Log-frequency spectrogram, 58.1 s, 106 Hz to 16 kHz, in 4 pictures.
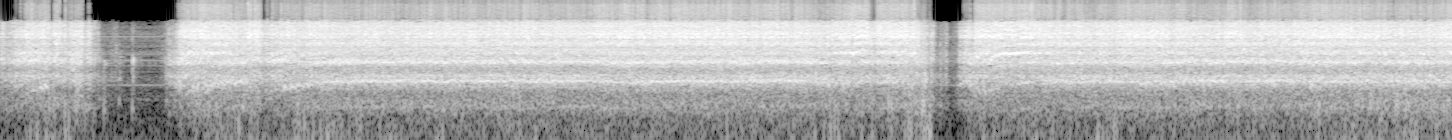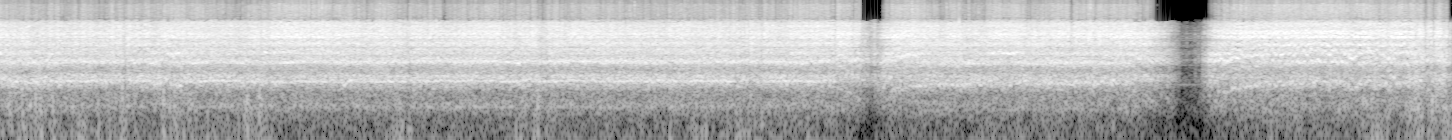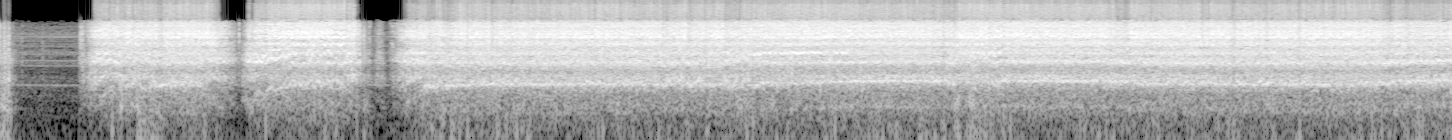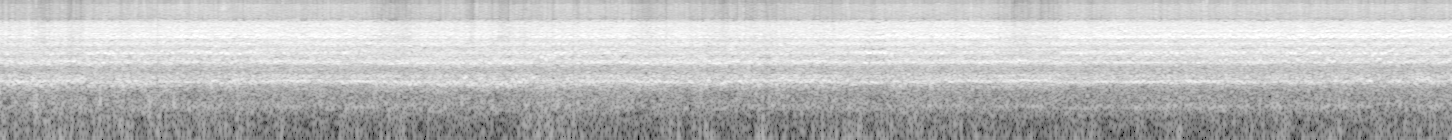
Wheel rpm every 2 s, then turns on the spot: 90, 200, 230, 220, 150, 210, 230, 230, 230, 230, 230, 150, 180, 130, 110, 130, 130, 200, 220, 230, 210, 210, 220, 220, 210, 220, 230, 220, 220.
none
